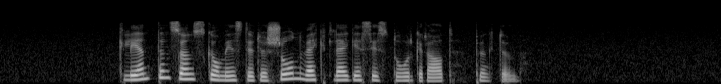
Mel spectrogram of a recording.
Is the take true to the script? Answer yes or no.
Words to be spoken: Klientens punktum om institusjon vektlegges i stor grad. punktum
no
